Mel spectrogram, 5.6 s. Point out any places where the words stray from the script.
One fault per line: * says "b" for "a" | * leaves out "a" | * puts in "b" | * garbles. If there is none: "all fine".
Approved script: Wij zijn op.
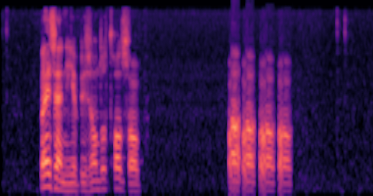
* puts in "hier bijzonder trots"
